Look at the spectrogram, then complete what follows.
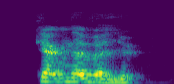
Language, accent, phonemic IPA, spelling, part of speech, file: French, Canada, /kaʁ.na.va.lø/, carnavaleux, noun, LL-Q150 (fra)-carnavaleux.wav
- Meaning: carnival-goer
